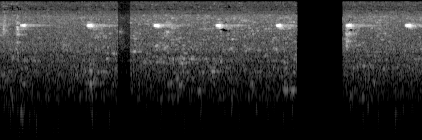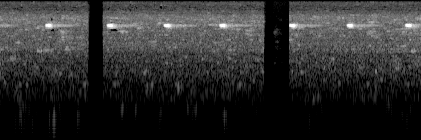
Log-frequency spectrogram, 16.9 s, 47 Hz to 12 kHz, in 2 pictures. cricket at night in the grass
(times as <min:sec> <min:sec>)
0:00.3 0:00.7, 0:01.7 0:02.1, 0:03.1 0:03.4, 0:04.3 0:04.7, 0:05.5 0:05.7, 0:06.9 0:07.2, 0:08.1 0:08.4, 0:09.4 0:09.7, 0:10.6 0:11.0, 0:11.7 0:12.2, 0:12.8 0:13.2, 0:14.2 0:14.7, 0:15.4 0:15.8, 0:16.6 0:16.8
